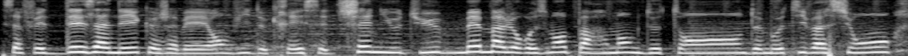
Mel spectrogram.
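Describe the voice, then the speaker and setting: At a fairly slow pace, a woman speaks in a high voice with a slight Belgian accent. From Belgium. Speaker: YouTube talk show host. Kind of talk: channel introduction monologue. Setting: studio set. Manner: enthusiastic.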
